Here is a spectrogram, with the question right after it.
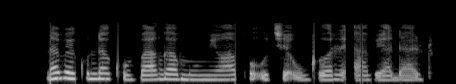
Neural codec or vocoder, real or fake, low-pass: none; real; 7.2 kHz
